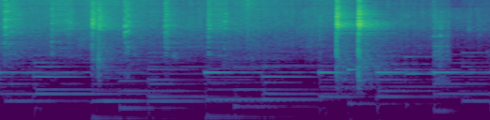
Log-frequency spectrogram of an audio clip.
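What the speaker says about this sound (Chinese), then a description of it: "把切好的姜蒜片、小米椒、泡椒圈全部下锅，大火快速翻炒" Sliced ginger and garlic, small chilies and pickled chili rings stir-fried over high heat in a wok, with quiet, rhythmic spatula strikes and sizzle bursts over a tonal musical backdrop.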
